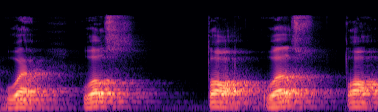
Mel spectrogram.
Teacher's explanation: സ്വാദ് ത രണ്ടും തഫ്ഖീം ചെയ്ത് വെച്ചിരിക്കുക. ശേഷമുള്ള അക്ഷരങ്ങൾക്കൊന്നും തഫ്ഖീമില്ല.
